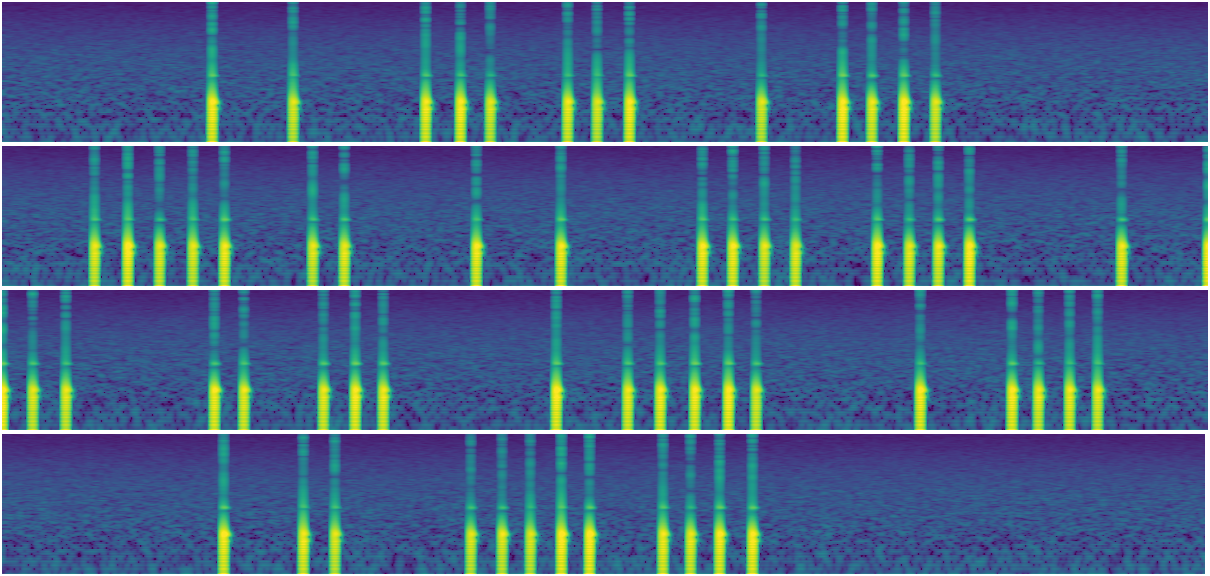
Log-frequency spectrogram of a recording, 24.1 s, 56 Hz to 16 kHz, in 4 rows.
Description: Tap code, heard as knocks on wood, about 6 knocks a second. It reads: AND WATCHED BY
